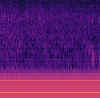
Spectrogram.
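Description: Flowing river water rushing steadily, an even hiss with no break.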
